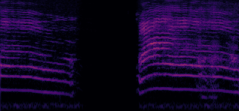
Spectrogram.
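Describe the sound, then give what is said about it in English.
A cat carried in hand luggage at airport security lets out two long, drawn-out meows, fairly loud, separated by a brief silent pause, with no talking. “He posted on Facebook, "You know that feeling when you get ushered into a side room at airport security because you've got a cat in your hand luggage?"”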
